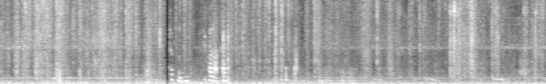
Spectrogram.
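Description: Dry leaf litter and twigs rustling and crackling under feet and handling. A little after two seconds in, a brief run of short, high chirping animal calls.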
